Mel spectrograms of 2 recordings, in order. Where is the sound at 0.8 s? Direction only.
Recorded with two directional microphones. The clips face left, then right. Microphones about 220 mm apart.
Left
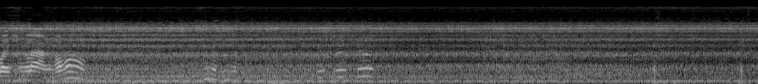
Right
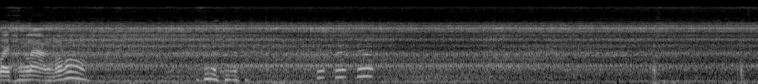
50° left (ahead or behind).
